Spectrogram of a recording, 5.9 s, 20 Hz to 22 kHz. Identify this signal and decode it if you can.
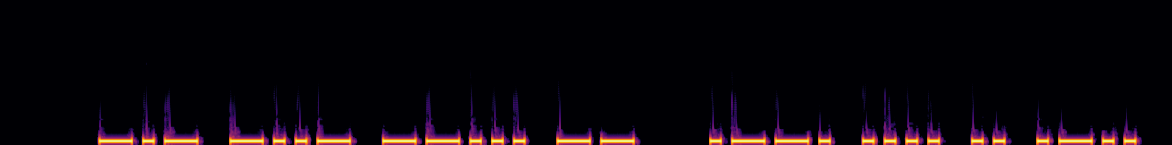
Morse code, heard as a keyed tone, about 21 wpm, 700 Hz. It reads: KX7M PHIL
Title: K1USN SST QSO Practice - 22wpm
